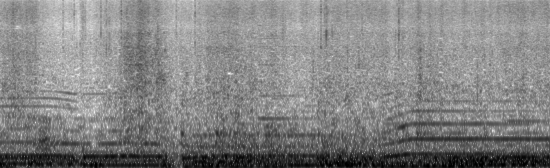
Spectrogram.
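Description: Loose protein supplement powder sliding from a plastic tub into a clear plastic bag, the bag crinkling, under background music with long held notes.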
